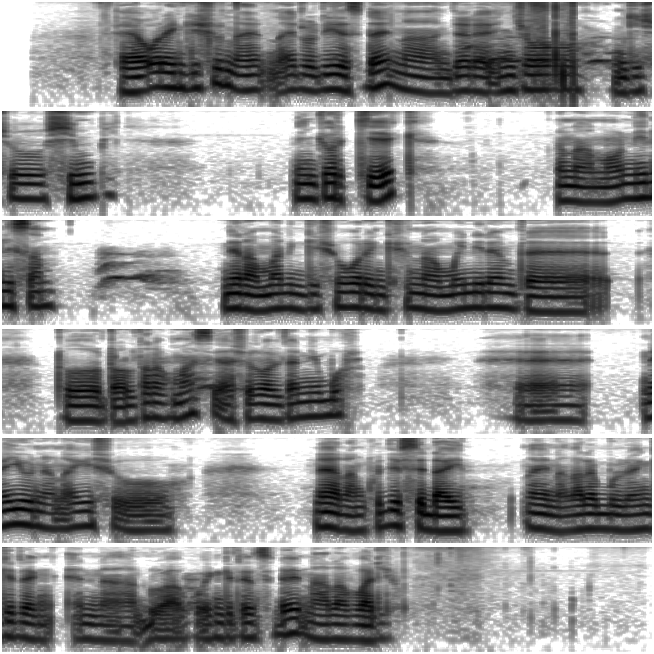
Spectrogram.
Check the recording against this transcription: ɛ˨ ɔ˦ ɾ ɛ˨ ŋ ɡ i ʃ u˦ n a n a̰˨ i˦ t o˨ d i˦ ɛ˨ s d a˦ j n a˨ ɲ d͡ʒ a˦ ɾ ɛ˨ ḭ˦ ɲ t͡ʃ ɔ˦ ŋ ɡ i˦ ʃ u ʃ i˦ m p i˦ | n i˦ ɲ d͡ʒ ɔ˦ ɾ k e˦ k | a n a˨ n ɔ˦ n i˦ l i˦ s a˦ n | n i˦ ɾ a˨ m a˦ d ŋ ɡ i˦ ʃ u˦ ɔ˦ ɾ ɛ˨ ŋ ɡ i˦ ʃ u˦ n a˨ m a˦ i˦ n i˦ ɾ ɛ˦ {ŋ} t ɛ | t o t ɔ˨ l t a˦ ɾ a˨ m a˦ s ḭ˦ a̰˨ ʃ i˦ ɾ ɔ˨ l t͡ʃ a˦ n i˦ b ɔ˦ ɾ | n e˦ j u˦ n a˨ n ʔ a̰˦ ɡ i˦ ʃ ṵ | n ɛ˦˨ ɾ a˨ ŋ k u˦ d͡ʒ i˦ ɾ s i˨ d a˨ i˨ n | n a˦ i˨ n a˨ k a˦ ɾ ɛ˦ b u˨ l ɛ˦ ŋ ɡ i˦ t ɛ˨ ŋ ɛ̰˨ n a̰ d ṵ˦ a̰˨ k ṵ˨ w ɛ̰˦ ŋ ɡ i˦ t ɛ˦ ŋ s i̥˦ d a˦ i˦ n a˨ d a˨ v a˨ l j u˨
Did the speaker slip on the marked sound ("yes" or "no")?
yes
